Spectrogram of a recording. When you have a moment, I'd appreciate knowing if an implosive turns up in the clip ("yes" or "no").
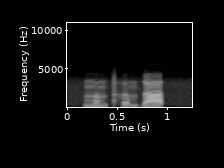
yes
